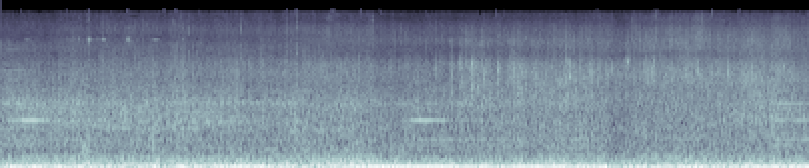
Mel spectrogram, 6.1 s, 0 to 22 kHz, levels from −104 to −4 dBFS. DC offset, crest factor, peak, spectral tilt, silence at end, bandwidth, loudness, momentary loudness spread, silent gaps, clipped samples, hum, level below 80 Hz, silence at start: under 0.1%; 12 dB; -2 dBFS; -5.5 dB/octave; 0 s; 13.5 kHz; -18 LUFS; 4 LU; none; under 0.1%; none; -14 dBFS; 0 s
